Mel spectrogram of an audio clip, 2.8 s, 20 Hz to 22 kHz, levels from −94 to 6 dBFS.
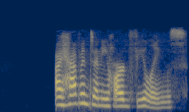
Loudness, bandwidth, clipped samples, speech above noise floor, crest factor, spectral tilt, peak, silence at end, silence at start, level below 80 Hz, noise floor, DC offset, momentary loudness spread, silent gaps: -19 LUFS; 8 kHz; under 0.1%; 67 dB; 18 dB; -3 dB/octave; -2 dBFS; 0.05 s; 0.85 s; -74 dBFS; -86 dBFS; under 0.1%; 10 LU; none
